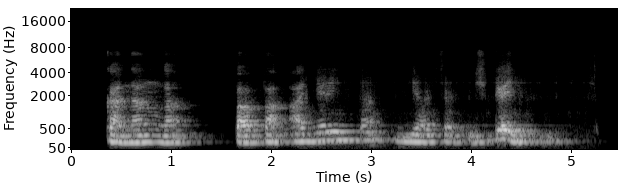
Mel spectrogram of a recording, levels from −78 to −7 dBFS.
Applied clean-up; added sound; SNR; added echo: neural separator model SepFormer DNS4.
